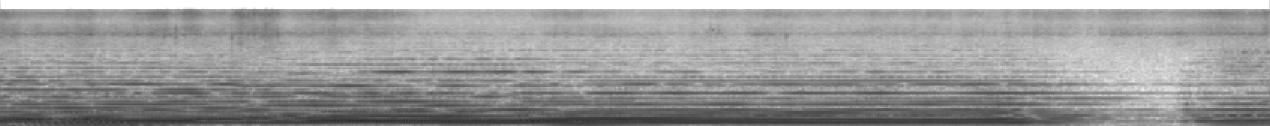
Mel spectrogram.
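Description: Church organ playing slow held chords that change every second or two. It breaks off briefly about nine seconds in and then starts again.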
